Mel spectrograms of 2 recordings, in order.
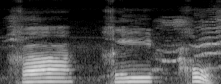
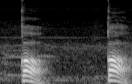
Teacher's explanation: kalau huruf Kha dia seperti ada getaran Kha khi khu dan suaranya meng mengalir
